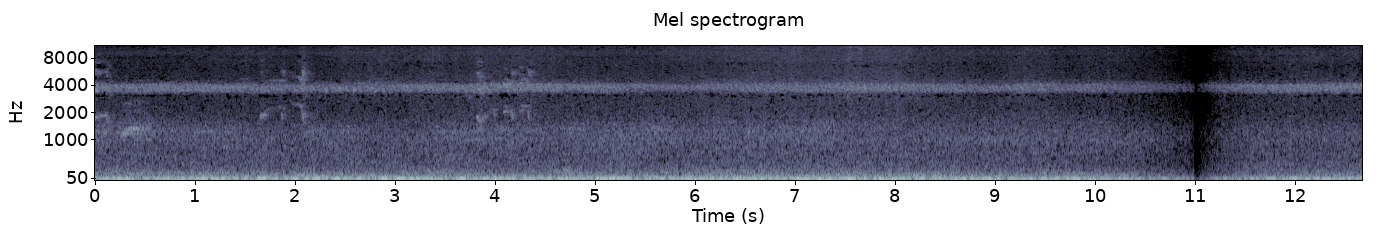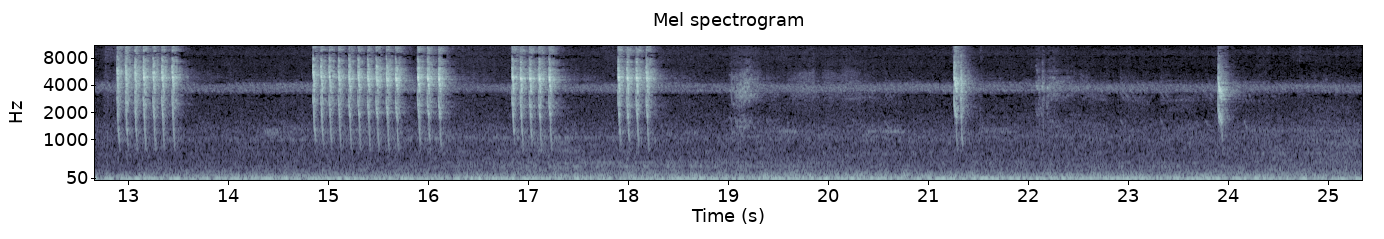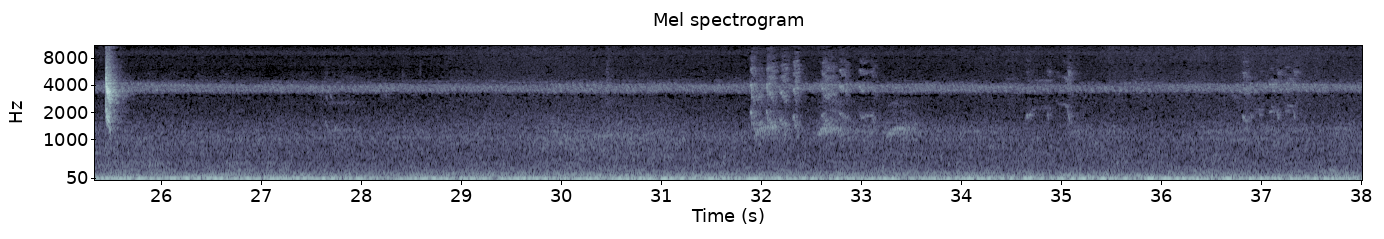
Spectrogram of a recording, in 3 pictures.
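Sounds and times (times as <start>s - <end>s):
bird chirps: 12.9s - 13.6s, 14.8s - 18.4s, 21.2s - 24.2s
birds making harsh rattling calls: 12.9s - 13.7s, 14.8s - 18.4s, 19.0s - 24.3s, 31.9s - 33.6s.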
